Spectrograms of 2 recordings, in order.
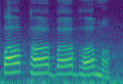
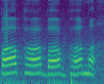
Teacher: हमारे दोनों होंठ एक दूसरे को क्या कर रहे हैं? स्पर्श कर रहे हैं।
